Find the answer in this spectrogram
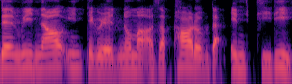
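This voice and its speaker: Speaking at a fairly quick pace, a woman with a non-native accent has a medium pitch and fairly even intonation, recorded dry and close with no echo against a quiet background. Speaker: public health official. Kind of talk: webinar presentation. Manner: halting, many fillers.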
